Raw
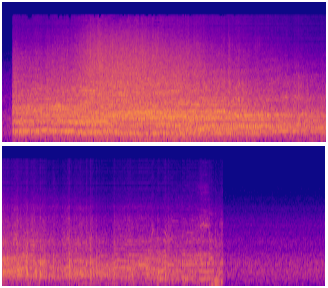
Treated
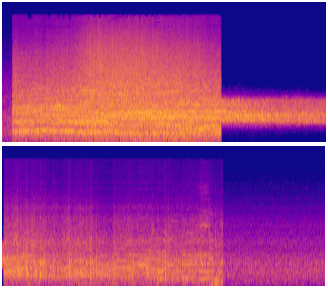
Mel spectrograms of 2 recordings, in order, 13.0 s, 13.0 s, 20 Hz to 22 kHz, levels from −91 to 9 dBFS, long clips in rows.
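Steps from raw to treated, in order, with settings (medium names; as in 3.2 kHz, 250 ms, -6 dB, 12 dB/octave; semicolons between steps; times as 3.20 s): 4.38–6.52 s: Chebyshev band-pass 520–1300 Hz, order 5; trim +8 dB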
